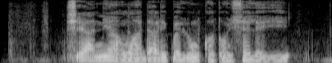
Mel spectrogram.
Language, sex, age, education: Yoruba, male, 15-29, secondary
